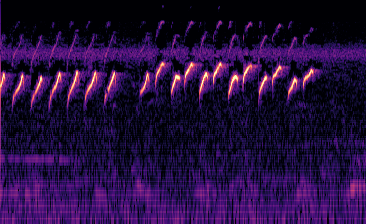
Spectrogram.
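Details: Brown-throated sunbird song in canary-mimicking style for luring birds: rapid, loud series of high, rising chip-like notes, roughly five or six a second, with a brief pause midway, then fading out.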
